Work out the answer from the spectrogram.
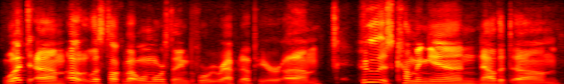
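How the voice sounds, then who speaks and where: A man's voice: on the high side, animated, normal speed, a bit bright, clear, resonant tone, dry recording. Rambling man in dull, lo-fi audio. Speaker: podcast host. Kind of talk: casual sports chat interview.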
